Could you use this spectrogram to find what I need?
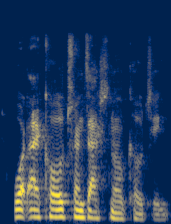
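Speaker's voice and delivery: normal talking voice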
